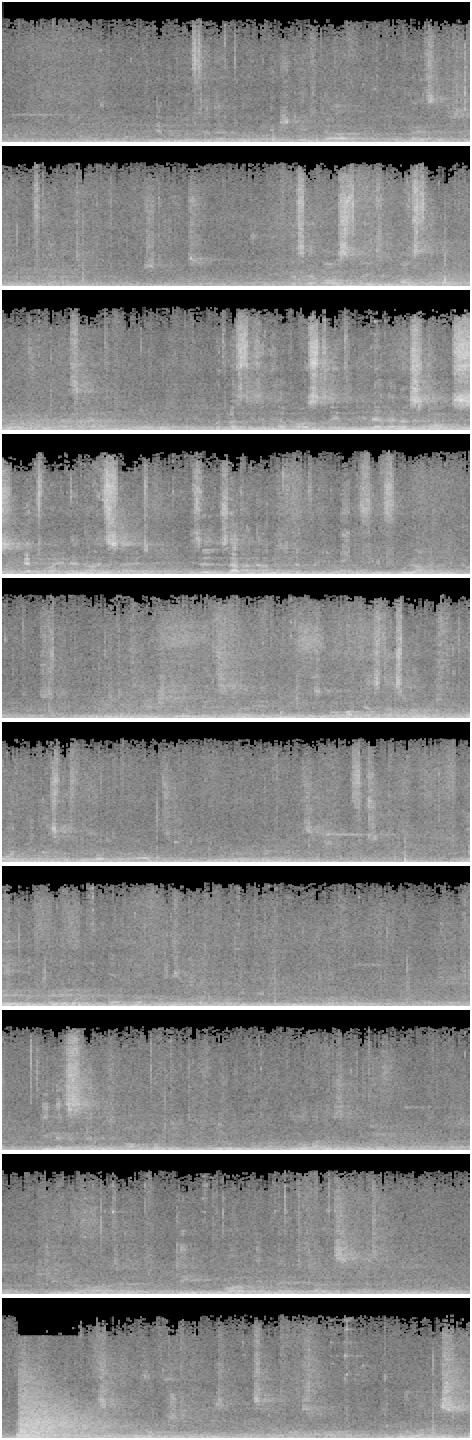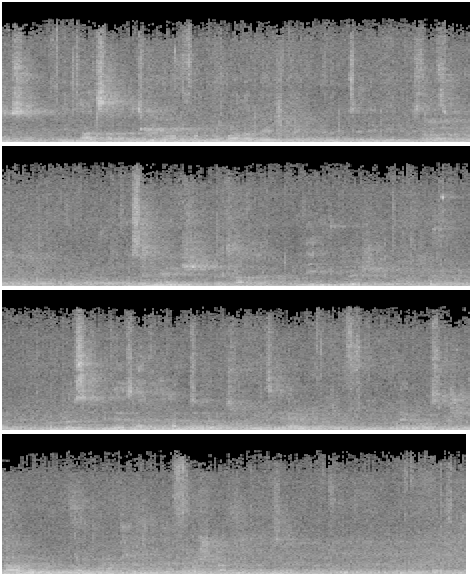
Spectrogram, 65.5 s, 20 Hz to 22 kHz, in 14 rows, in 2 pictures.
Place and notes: Düsseldorf, Grabbeplatz, museum - düsseldorf, grabbeplatz, k20 museum
inside the K20 museum for contemporary art at the front side during a beuys exhibition. johannes stüttgen a buys student and leader of the FIU giving a speech to some guests in front of the work zeige deine wunden
soundmap d - social ambiences, art spaces and topographic field recordings
Düsseldorf, Germany, 24 January 2011, 15:04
